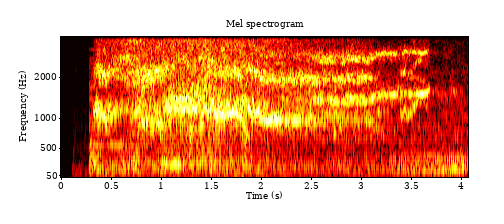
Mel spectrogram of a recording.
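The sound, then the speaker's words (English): A sound effect of a long, loud tire screech of a car skidding under hard braking, a sustained high squeal lasting several seconds before cutting off abruptly. “Pump the brakes.”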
